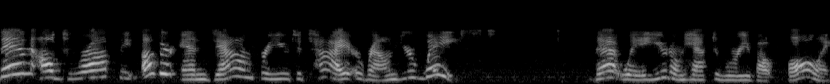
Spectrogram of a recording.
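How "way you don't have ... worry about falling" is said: ordinary delivery, nothing marked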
